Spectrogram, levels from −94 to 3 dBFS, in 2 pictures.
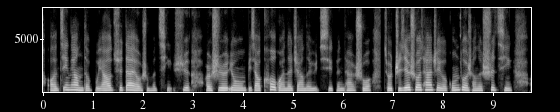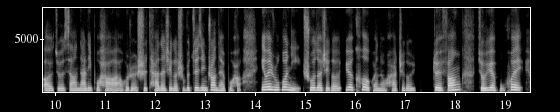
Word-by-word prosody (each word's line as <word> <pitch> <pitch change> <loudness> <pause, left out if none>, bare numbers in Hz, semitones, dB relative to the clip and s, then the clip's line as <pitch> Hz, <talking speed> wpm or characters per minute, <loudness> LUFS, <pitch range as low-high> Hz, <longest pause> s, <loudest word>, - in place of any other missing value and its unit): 呃， 185 0 +1
尽 230 +4 -2
量 230 -3 +3
地 185 -1 -4
不 180 -1 -8
要 190 +3 +2
去 215 +1 -4
带 220 0 +4
有 190 -1 0
什 185 - -9
么 180 0 -7
情 190 +1 -10
绪， 215 -2 -3 0.3
而 190 0 0
是 205 +1 +2
用 205 -2 0
比 200 - -6
较 200 0 +1
客 250 +4 +1
观 195 -3 -1
的 190 -1 0
这 190 0 -6
样 185 0 -1
的 180 - -3
语 185 +1 -4
气 190 -1 -5
跟 185 -1 -6
他 185 0 -5
说， 190 0 -3 0.2
就 190 -2 +1
直 190 +1 -1
接 225 +3 +6
说 235 0 +4
他 235 0 +3
这 225 -2 0
个 185 -1 -2
工 210 +3 0
作 230 -2 +2
上 200 -2 -4
的 190 0 -2
事 225 +4 -2
情， 195 -2 -5 0.4
呃， 185 0 0
就 190 0 -3
像 185 -1 -2
哪 180 0 +1
里 200 +1 +1
不 215 +2 -3
好 185 -2 -1
啊， 180 0 -2
或 200 +2 -1
者 195 0 -2
是 195 -2 -1
他 195 +1 -1
的 195 0 +1
这 195 +1 -2
个 185 0 -1
是 195 - -7
不 200 - -1
是 - - +1
最 215 +2 +2
近 210 -1 +2
状 225 0 +3
态 185 -2 0
不 180 +1 -9
好。 - - -6 0.3
因 240 0 +2
为 265 +1 +7
如 235 -3 +4
果 250 +2 +3
你 205 -6 0
说 220 0 +1
的 220 -1 +4
这 200 -1 -1
个 185 0 -1
越 240 0 +3
客 235 -1 +1
观 185 -2 -3
的 180 0 -4
话， 180 0 -4
这 190 +2 -5
个 185 -1 -2
越 190 - -5 0.3
对 220 -2 +5
方 220 +5 +4 0.3
就 200 -2 +3
越 220 +2 +4
不 185 -4 -7
会， 225 -1 +3
200 Hz, 275 characters per minute, -20 LUFS, 185-220 Hz, 0.4 s, 为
